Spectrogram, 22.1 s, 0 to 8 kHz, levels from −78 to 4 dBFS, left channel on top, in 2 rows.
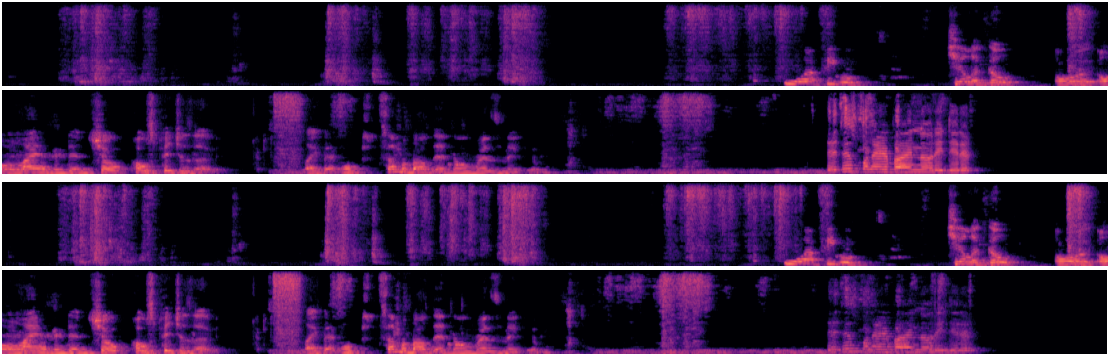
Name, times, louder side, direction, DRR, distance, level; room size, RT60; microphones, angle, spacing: voice 1, 0.6-1.5 2.3-2.4 3.2-5.4 6.6-7.9 8.2-8.4 9.7-10.1 10.6-11.2 11.5-11.7 13.7-14.6 15.6-15.7 16.6-20.6, right 5 dB, 80° right, 0.7 m, -37 dB
voice 2, 7.8-8.6 9.5-10.1 10.5-13.2 14.1-16.6, right 1 dB, 15° right, 0.3 m, -26 dB
voice 3, 19.3-20.8, left 6 dB, 75° left, 0.4 m, -27 dB
2.5 x 2.4 x 4.0 m
head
